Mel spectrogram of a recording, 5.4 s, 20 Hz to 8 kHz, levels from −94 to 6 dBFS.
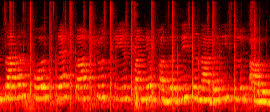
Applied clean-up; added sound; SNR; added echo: none; Run; 12 dB; reverberation time 1.0 s.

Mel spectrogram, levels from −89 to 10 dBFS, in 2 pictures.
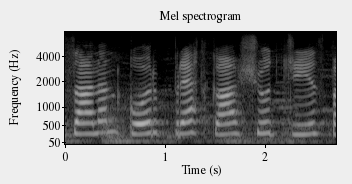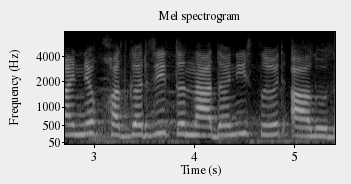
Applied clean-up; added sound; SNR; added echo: none; none; none; none.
